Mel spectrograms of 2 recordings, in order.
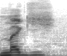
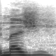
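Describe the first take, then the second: First: It is said the way people in Alsace say it. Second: It is said the intended way, as in the jingle. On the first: The speaker calls it wrong. "En Alsace, on dit quoi? On dit Maggie" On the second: The speaker calls it right. "Alors que c'est Magie"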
